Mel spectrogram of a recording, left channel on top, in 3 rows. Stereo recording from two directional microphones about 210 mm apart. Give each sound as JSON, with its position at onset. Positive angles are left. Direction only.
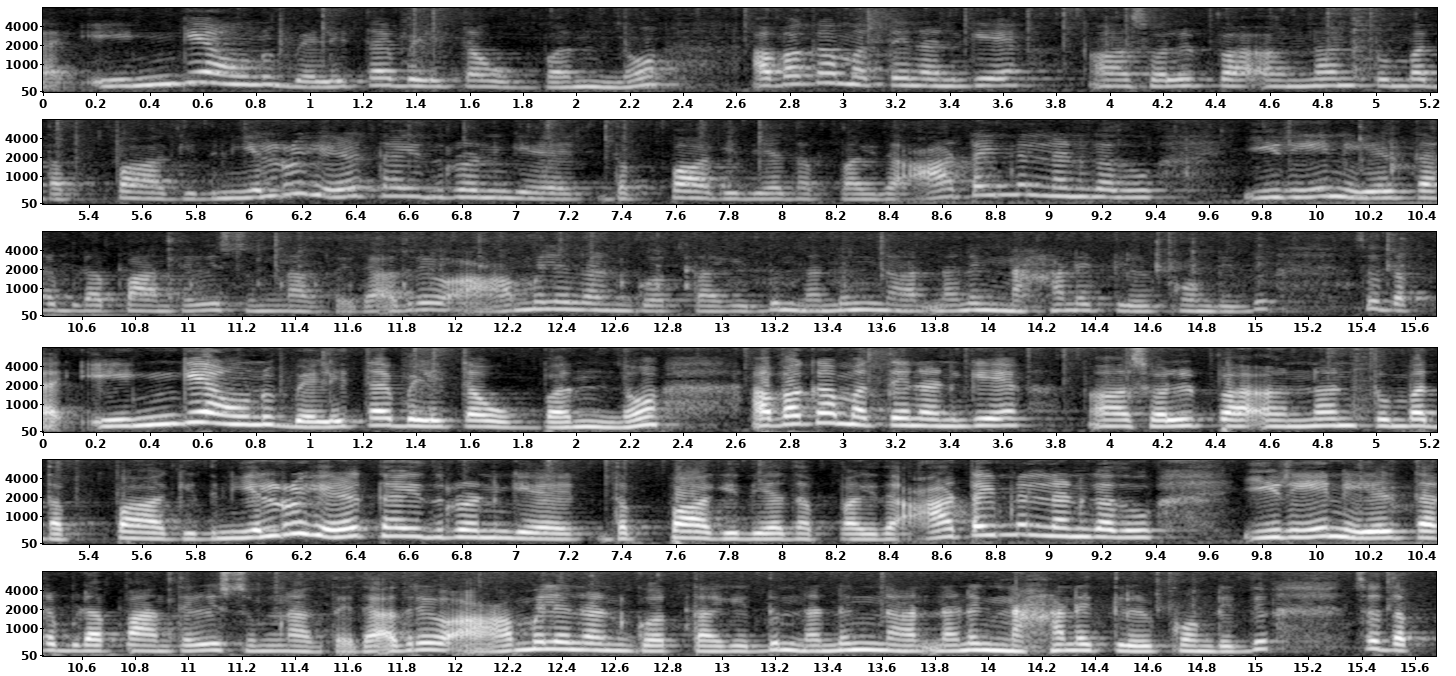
{"t": 0.0, "sound": "speech", "side_deg": -35}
